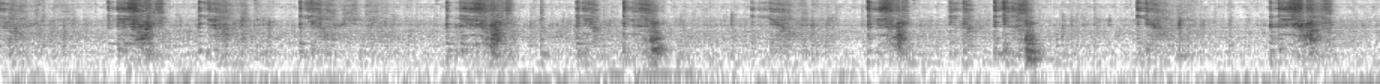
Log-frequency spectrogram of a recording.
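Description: A spoon repeatedly scrapes and stirs fried egg into a potato poppy seed curry in a pan, producing bursts of scraping and clinking about once a second over a soft simmering sizzle. Close, with no talking.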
